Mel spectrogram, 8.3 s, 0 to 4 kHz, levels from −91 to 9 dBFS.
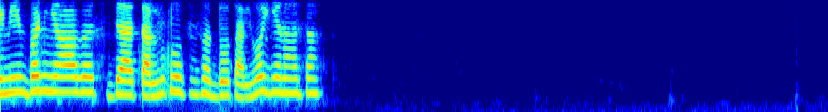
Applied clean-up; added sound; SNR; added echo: neural mask model DeepFilterNet 3.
